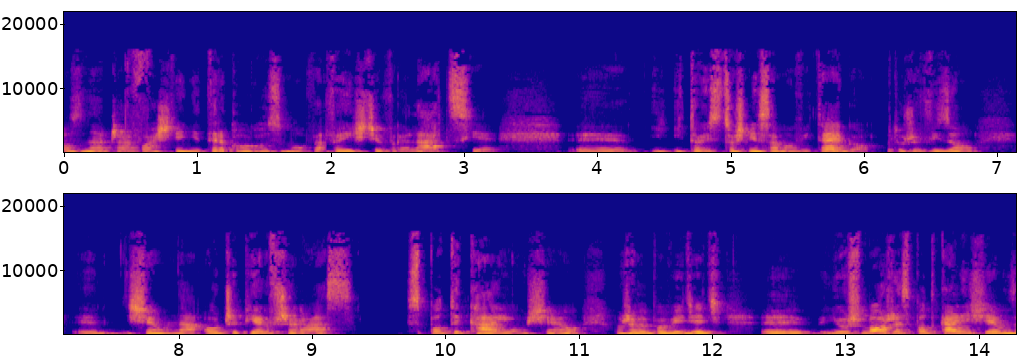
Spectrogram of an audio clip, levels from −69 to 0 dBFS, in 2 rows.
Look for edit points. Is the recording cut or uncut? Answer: cut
